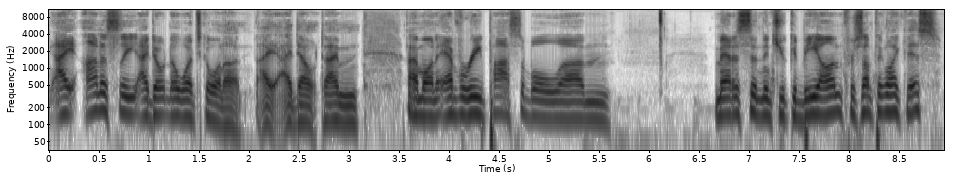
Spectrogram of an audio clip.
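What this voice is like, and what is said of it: Unwell, questionable-sounding voice. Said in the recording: “as you can hear from my voice, here we go again ... my voice has been questionable”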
